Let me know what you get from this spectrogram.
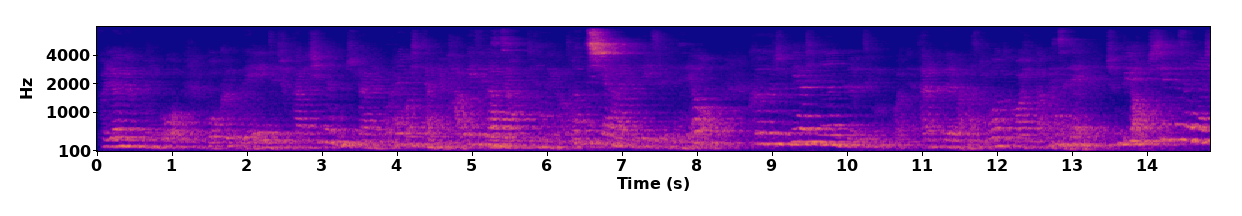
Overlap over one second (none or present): present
